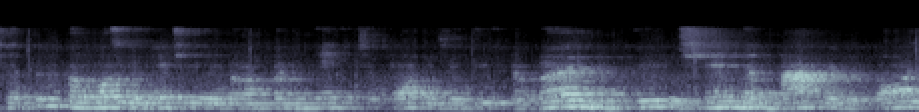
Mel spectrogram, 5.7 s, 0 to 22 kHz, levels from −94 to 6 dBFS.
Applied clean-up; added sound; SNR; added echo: neural separator model SepFormer DNS4.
